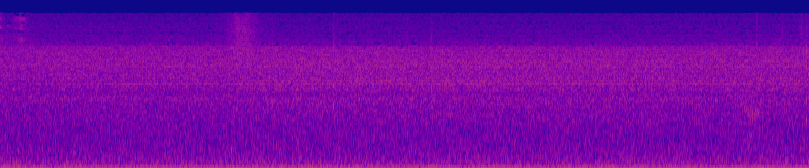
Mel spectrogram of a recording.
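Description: Faint steady hiss with a low hum underneath: the recording's background room tone, with no distinct sounds.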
